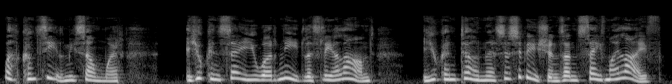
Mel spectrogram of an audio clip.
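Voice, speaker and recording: A man's voice: high voice, expressive, moderate pace, darkish tone, slightly rough, voice pushed up. A man voicing a desperate young male fugitive who pleads wildly and then turns insolent. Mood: pleading. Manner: frantic, pleading, later insolent.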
